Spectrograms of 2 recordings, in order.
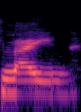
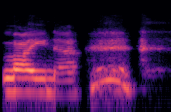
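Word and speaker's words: laine: I've got this new episode of the Liner magazine, and I was like, no, that's lane. It's French for wool, and you pronounce it lane, not liner.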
